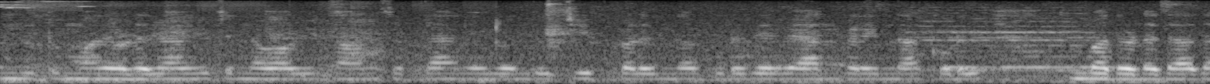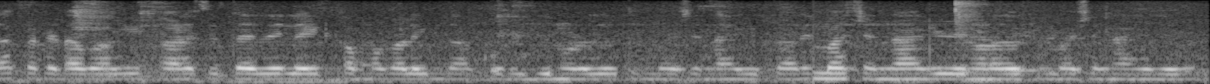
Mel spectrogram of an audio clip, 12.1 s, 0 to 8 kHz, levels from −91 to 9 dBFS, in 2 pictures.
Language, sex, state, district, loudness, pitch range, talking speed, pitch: Kannada, female, Karnataka, Chamarajanagar, -18 LUFS, 185-190 Hz, 135 wpm, 190 Hz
